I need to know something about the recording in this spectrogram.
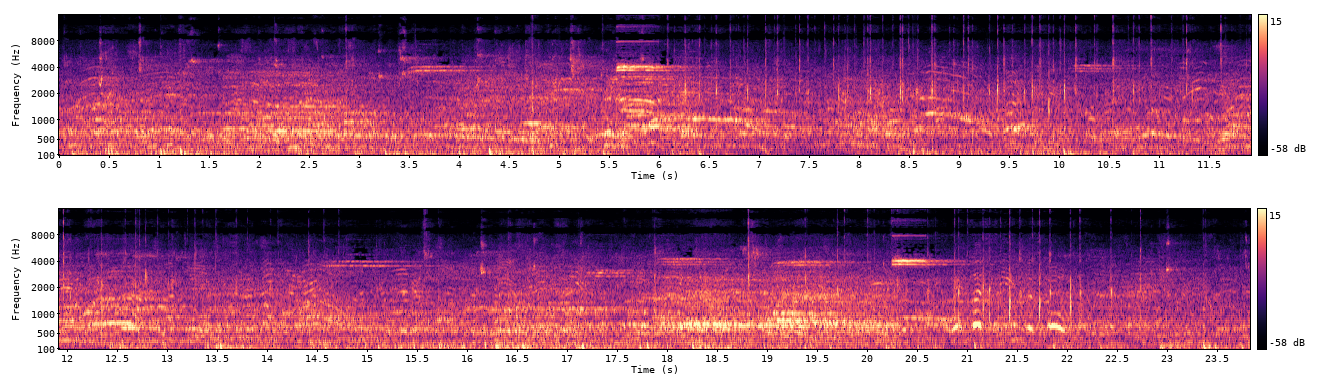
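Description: A volleyball is struck by hand.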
